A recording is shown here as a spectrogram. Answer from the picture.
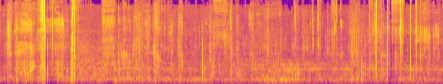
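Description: Close-up mukbang eating sounds: biting and chewing fried chicken lollipops, with crunchy, crackly clicks throughout. The loudest bites come in clusters near the start and again near the end.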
